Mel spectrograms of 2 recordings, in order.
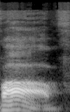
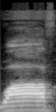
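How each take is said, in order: First: The word begins with a V sound. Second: The word begins with a W sound. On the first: This is the modern form of the letter name. "not Vav. Vav is modern" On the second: This is the ancient form of the letter name. "all say um, Wav also"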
